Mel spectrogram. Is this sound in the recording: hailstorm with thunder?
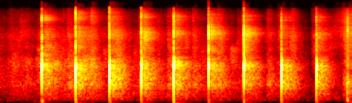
no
